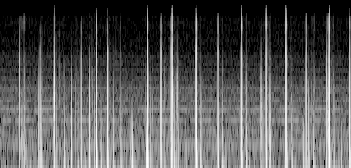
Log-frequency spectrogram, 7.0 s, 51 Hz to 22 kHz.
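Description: Long acrylic nails tap on the two small cylindrical metal microphone capsules of a Tascam DR-40 recorder, giving about twenty-two quick, dry clicks at an uneven pace. Each tap is a sharp, bright tick with a dull low thump that dies away almost instantly, over a steady low hum.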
